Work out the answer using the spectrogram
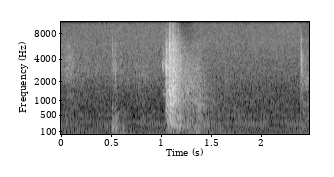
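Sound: bedroom door opening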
